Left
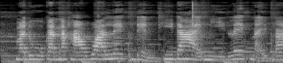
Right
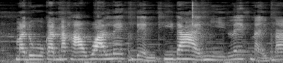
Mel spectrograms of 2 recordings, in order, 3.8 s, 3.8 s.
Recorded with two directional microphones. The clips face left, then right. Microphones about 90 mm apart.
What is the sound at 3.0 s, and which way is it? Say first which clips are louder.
Speech: even; 15° right (ahead or behind).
